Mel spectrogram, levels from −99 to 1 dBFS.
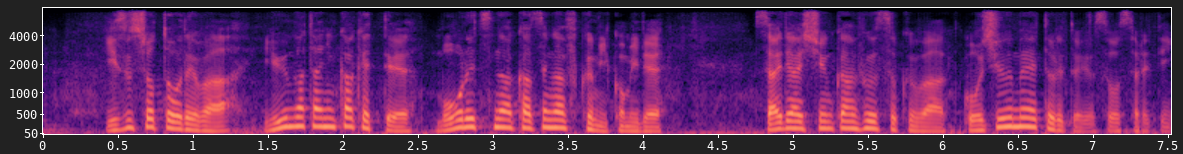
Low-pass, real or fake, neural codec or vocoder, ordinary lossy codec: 7.2 kHz; fake; codec, 16 kHz, 4 kbps, X-Codec, WavLM features, trained on Multilingual LibriSpeech; Opus, 64 kbps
